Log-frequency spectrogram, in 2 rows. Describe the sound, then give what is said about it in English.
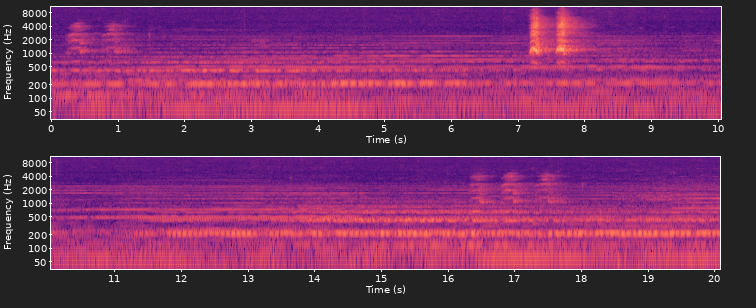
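Harsh, croaking calls from a large corvid ring out in short bursts: a pair near the start, a louder double call midway, and a run of three toward the end, over a steady low outdoor rumble. “It can make as many as 33 different types of sounds, including some calls that can be heard over a mile away.”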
